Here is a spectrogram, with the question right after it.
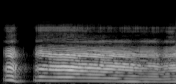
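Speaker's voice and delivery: breathy laughing cry at the punchline; laughing it off, caught out; real laughter. Real, not acted. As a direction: crack up at the joke.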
